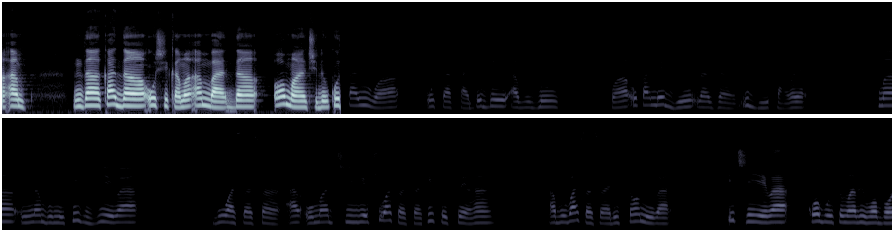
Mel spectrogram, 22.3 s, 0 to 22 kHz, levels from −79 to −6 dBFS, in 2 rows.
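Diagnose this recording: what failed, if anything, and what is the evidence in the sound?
The speech collapses at 4.23 s, right after "chidon ku", and stays collapsed to the end. The level drops by about 37 dB. What remains is a faint residue, with the centred voice almost gone. That points to one channel inverted, likely from a polarity swap in the analogue wiring. The two channels carry nearly identical speech. When they are summed to mono with one flipped, they cancel, leaving only their small differences.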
